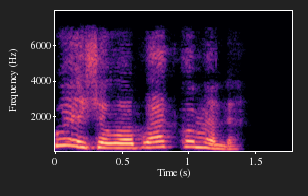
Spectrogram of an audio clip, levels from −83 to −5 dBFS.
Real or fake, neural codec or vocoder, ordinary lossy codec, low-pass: fake; codec, 44.1 kHz, 2.6 kbps, SNAC; AAC, 32 kbps; 7.2 kHz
